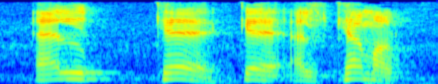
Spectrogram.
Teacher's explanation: تنطق القاف كاف، القاف ثقيلة على الأعجمي الأجنبي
